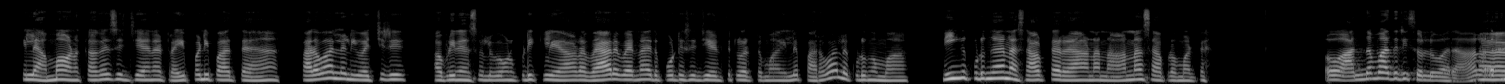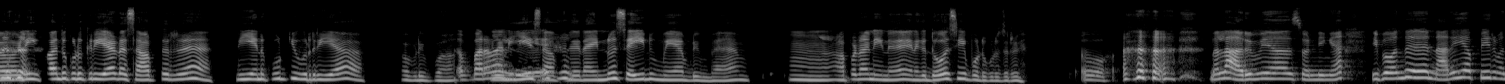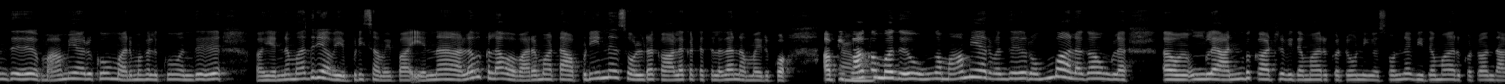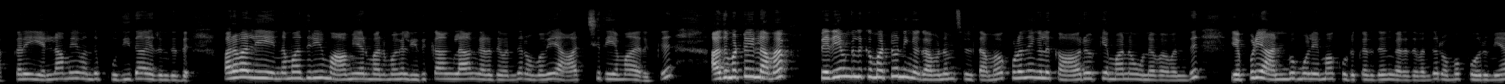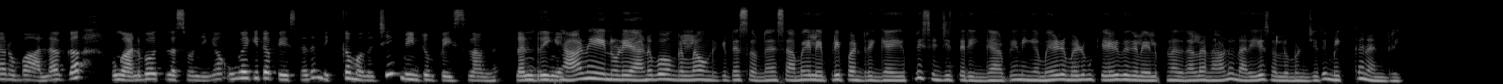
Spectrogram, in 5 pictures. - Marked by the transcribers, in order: tapping; laugh; laugh; other background noise; laugh
- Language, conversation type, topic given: Tamil, podcast, சமையல் மூலம் அன்பை எப்படி வெளிப்படுத்தலாம்?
